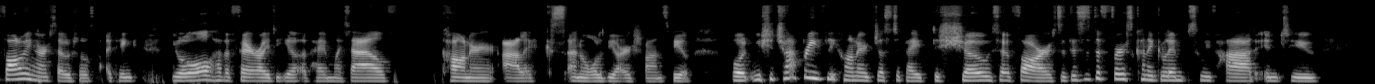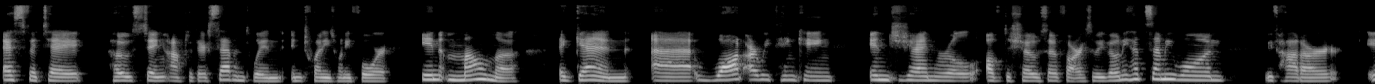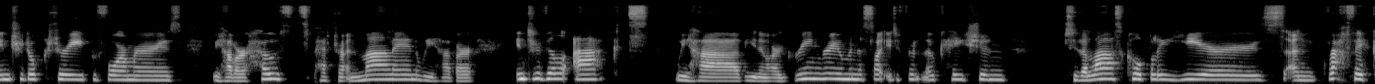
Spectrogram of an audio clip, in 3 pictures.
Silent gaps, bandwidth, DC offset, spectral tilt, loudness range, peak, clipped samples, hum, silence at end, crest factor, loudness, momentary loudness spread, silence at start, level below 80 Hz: 7.24-7.31 s, 13.66-13.76 s, 17.87-17.96 s, 19.26-19.33 s, 22.33-22.44 s, 37.95-38.14 s; 17 kHz; under 0.1%; -4 dB/octave; 3 LU; -4 dBFS; under 0.1%; none; 0.1 s; 18 dB; -23 LUFS; 10 LU; 0 s; -72 dBFS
